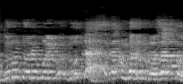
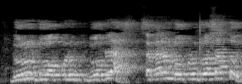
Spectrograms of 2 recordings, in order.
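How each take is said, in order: First: Quoting the Korean higher and faster, laughing through it; mocking the boastful Korean. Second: Said in the usual way. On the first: To his listener, mimicking the Korean partner's new boldness, high and quick with a laugh. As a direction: bounce it up, fast and amused. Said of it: "sekarang udah nggak takut". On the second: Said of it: "dia bilang".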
